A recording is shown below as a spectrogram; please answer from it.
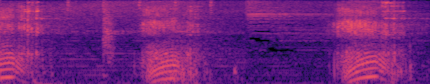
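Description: A man laughing in three drawn-out bursts about a second apart, over background music.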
